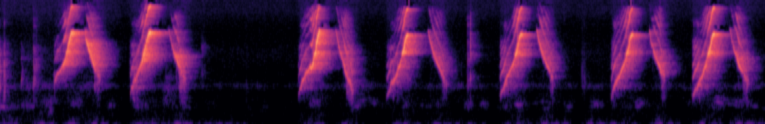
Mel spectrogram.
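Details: Male Pacific parrotlet kept as a pet, calling with a series of loud, harsh upward-sweeping chirps, mostly in pairs, with near-silent gaps between them.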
